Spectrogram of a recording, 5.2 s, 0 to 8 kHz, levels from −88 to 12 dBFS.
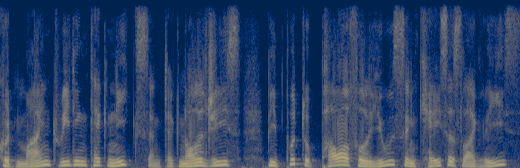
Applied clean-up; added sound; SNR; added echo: none; none; none; none.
